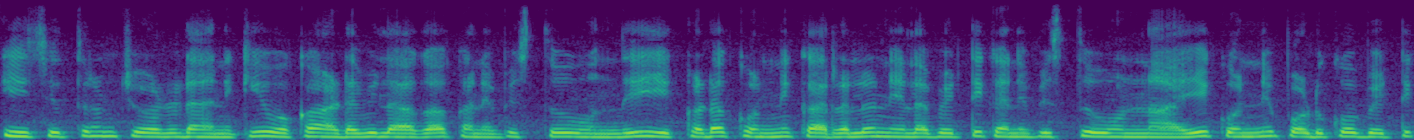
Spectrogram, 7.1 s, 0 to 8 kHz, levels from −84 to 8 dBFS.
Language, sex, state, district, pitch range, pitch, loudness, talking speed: Telugu, female, Andhra Pradesh, Srikakulam, 210-230 Hz, 220 Hz, -13 LUFS, 125 wpm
